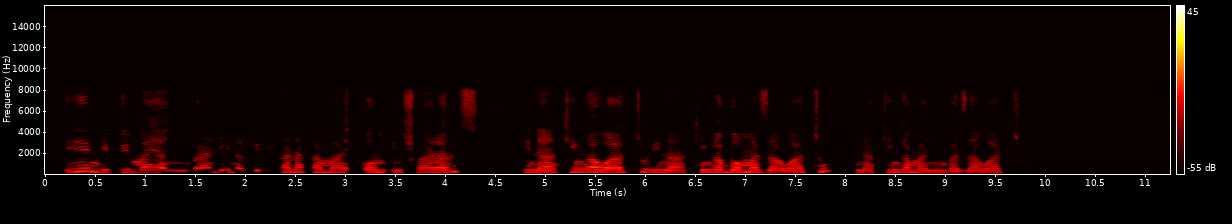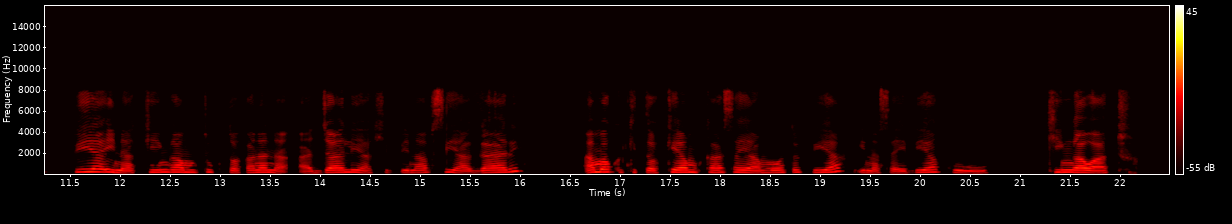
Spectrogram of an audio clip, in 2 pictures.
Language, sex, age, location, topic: Swahili, female, 25-35, Nakuru, finance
